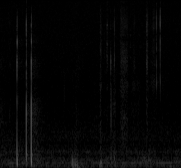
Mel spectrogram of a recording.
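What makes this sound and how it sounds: A medium rectangular glass perfume bottle with a flower decoration and a silver cap is held close to the microphone and tapped with long painted fingernails. Three sharp, bright clicks come first, followed by a looser run of softer, duller taps. Each tap dies almost instantly against a quiet background.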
